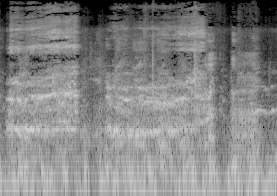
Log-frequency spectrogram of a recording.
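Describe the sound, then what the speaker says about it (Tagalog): Young pigs about seven weeks old grunt and oink on a farm at feeding time, a steady close chorus of snorts and squeals that carries through the whole stretch with some shuffling underneath. "Ito yung ating mga baboy"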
